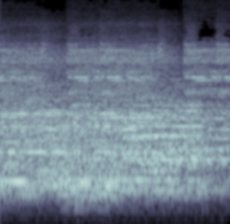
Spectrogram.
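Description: Music: a dense, steady wash of sustained guitar tones.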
